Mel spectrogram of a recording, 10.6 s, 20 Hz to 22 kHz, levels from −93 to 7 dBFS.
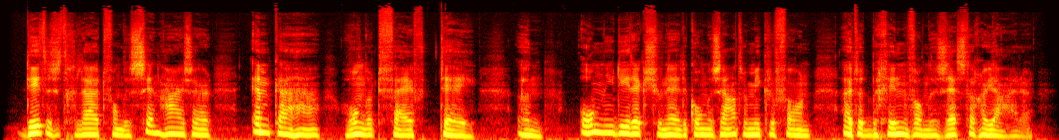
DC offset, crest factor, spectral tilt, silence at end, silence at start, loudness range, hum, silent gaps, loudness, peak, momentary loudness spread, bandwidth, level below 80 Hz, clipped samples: under 0.1%; 16 dB; -6.5 dB/octave; 0.25 s; 0.2 s; 1 LU; none; none; -17 LUFS; 0 dBFS; 7 LU; 17.5 kHz; -44 dBFS; under 0.1%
